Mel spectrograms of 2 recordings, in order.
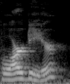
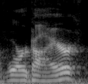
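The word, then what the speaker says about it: voir dire: jury selection you have what's called wardir or War dire depending on how you say it yep um and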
